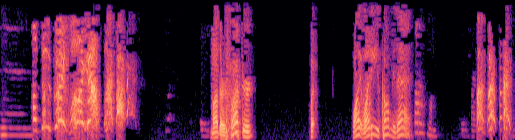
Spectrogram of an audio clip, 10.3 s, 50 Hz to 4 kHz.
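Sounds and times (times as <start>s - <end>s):
speech: 0.0s - 2.0s, 4.2s - 5.1s, 6.2s - 6.4s, 7.0s - 8.8s
dog barking over a telephone line: 1.6s - 2.7s, 9.5s - 10.3s.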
